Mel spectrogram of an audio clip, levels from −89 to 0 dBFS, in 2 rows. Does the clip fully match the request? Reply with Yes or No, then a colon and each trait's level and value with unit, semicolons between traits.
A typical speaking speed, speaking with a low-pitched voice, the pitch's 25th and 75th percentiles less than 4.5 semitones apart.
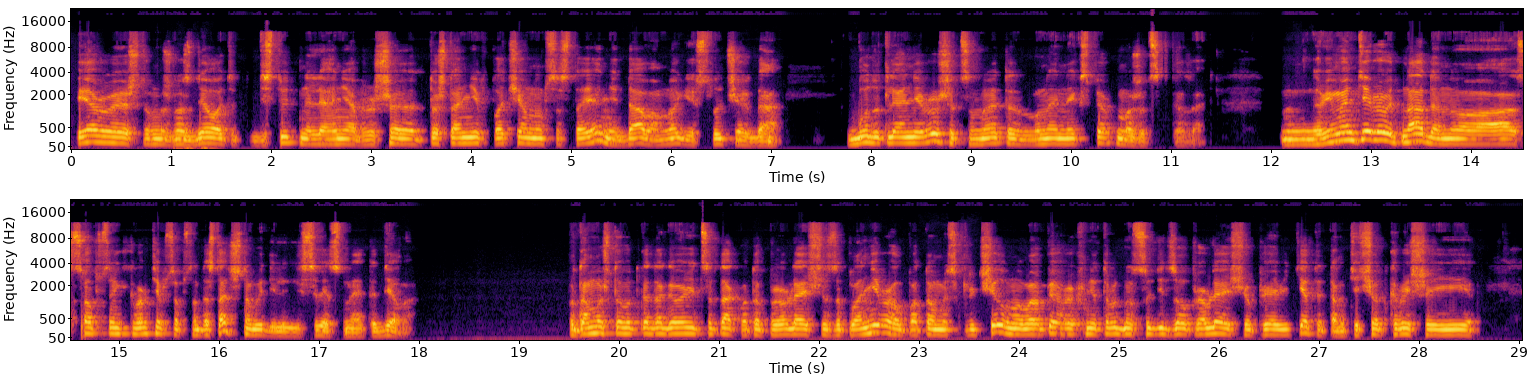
Yes: average, 135 wpm; low, 115 Hz; average, 2.7 semitones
